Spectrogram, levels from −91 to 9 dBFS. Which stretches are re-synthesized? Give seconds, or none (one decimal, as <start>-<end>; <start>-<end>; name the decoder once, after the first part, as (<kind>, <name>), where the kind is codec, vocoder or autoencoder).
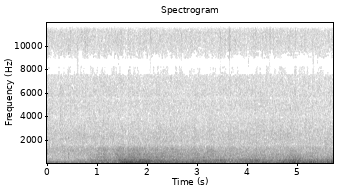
none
